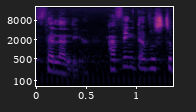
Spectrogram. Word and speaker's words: Fela: little tip for you it's fella like a buddy and Le Like lyrics there you got fella I think that was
